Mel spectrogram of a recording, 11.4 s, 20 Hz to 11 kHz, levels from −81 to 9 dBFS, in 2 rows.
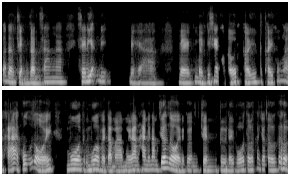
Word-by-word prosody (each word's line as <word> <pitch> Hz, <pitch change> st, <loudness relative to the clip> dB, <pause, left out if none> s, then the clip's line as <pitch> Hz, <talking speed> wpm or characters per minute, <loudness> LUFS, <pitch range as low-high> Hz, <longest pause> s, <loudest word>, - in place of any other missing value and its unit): bắt -, -, -3 dB
đầu 130 Hz, -3 st, +2 dB
chuyển 105 Hz, -4 st, -1 dB
dần 105 Hz, -2 st, +2 dB
sang, 135 Hz, +5 st, -6 dB
a, 130 Hz, -1 st, -4 dB, 0.3 s
xe 145 Hz, -1 st, +1 dB
điện 170 Hz, +2 st, +2 dB
đi, 150 Hz, -1 st, -7 dB, 0.4 s
để, 110 Hz, -2 st, -8 dB
à, 100 Hz, -2 st, -9 dB, 0.4 s
về 110 Hz, -3 st, +2 dB, 0.2 s
bởi 115 Hz, -, 0 dB
vì 120 Hz, -, -4 dB
xe 155 Hz, +6 st, +4 dB
của -, -, -18 dB
tớ -, -, 0 dB, 0.2 s
thấy 110 Hz, 0 st, +1 dB, 0.2 s
tớ -, -, -14 dB
thấy 115 Hz, -1 st, 0 dB
cũng 170 Hz, +7 st, -13 dB
là 150 Hz, -, -6 dB
khá 135 Hz, -, 0 dB
là -, -, +1 dB
cũ 160 Hz, +1 st, -3 dB
rồi. 115 Hz, +6 st, +4 dB, 0.3 s
Mua 155 Hz, +1 st, +4 dB
từng 130 Hz, 0 st, -5 dB
mua 150 Hz, 0 st, +3 dB
phải 115 Hz, -, +1 dB
tầm, 110 Hz, +1 st, +1 dB
à, 110 Hz, 0 st, 0 dB
15-20 140 Hz, +4 st, +2 dB
năm 145 Hz, 0 st, 0 dB
trước 190 Hz, 0 st, +6 dB
rồi, 145 Hz, -8 st, +6 dB
để 110 Hz, -, -6 dB
còn 120 Hz, -1 st, -4 dB
truyền 115 Hz, -1 st, -1 dB
từ 125 Hz, -1 st, -4 dB
đời 115 Hz, -1 st, -2 dB
bố 125 Hz, +3 st, 0 dB
tớ 135 Hz, -, 0 dB
sang 175 Hz, -, -10 dB
cho 150 Hz, -2 st, -3 dB
tớ 130 Hz, -, 0 dB
cơ. 190 Hz, -, -1 dB
125 Hz, 245 wpm, -21 LUFS, 115-145 Hz, 0.4 s, trước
